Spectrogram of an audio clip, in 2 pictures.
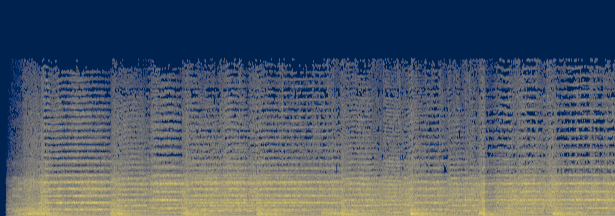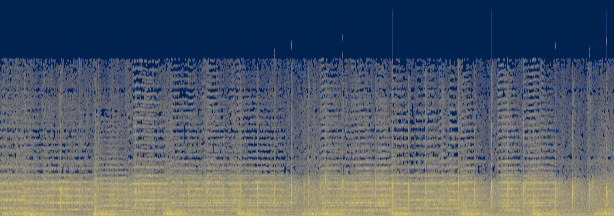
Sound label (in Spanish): Marcha Real; certamen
